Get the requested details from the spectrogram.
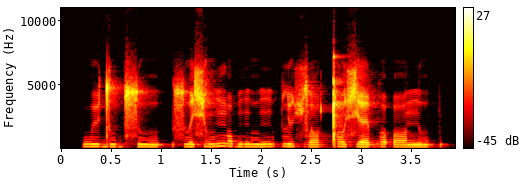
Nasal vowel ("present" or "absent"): absent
